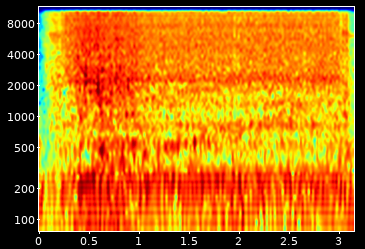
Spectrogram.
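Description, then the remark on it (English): A steady stream of tap water pours into a reusable water bottle as it is refilled, a continuous hiss and splash that stays even for a few seconds, with no voices. “A subsidiary of the Sea Alaska Corporation wants to make this the sound of bottled water.”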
